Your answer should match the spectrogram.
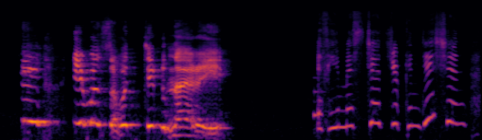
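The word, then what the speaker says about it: Tighnari: But why didn't you say anything about it to Tainari? Его зовут Тигнари.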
